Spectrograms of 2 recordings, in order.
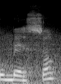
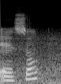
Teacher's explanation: besok, menghilangkan fonem B menjadi esok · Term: pengurangan fonem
